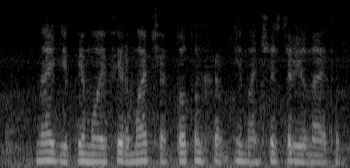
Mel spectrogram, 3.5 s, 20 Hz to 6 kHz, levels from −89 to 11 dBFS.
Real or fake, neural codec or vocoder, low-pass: fake; vocoder, 44.1 kHz, 128 mel bands, Pupu-Vocoder; 5.4 kHz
